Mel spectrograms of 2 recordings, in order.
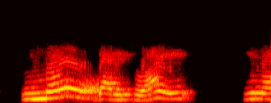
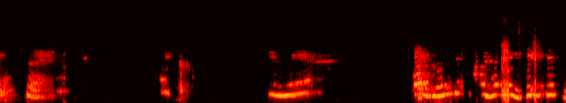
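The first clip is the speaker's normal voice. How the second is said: higher, much softer mock whimper of frustration; frustrated whine; 10 semitones higher, 6 dB quieter, faster than usual. Dieter complaining to the secretary, higher and softer, whiny. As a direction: whine it out, almost crying. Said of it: "And you're like".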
